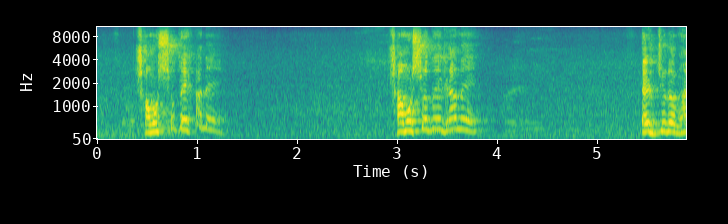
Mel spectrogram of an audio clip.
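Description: A man speaks through a microphone in short phrases with pauses between them.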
